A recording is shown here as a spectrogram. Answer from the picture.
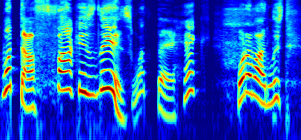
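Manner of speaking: high, slow incredulous outburst; appalled, high-pitched reaction; retold disbelief. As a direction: stretch it out in baffled disbelief.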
